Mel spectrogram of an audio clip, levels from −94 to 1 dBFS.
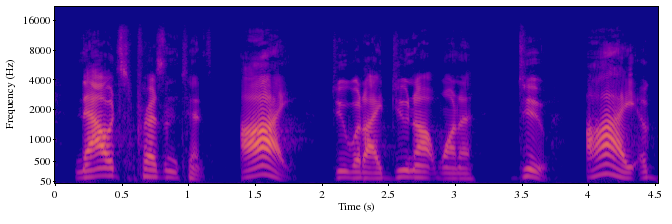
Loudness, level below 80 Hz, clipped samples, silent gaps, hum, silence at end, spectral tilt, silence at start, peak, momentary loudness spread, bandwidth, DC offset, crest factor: -40 LUFS; under -90 dBFS; under 0.1%; none; none; 0.05 s; -3 dB/octave; 0.2 s; -22 dBFS; 21 LU; 15 kHz; under 0.1%; 20 dB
